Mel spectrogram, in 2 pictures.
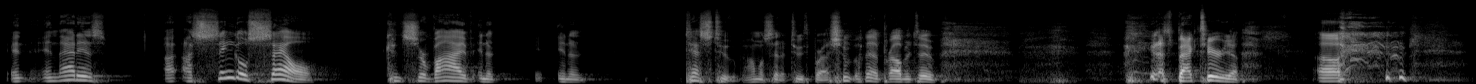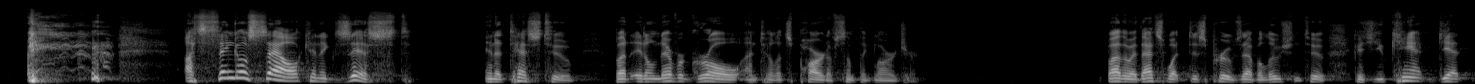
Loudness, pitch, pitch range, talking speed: -29 LUFS, 150 Hz, 125-195 Hz, 115 wpm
